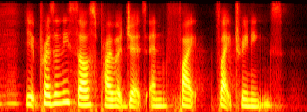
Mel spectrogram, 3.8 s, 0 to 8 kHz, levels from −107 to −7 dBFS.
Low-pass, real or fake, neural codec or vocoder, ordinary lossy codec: 7.2 kHz; fake; codec, 16 kHz, about 1 kbps, DyCAST, with the encoder's durations; none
